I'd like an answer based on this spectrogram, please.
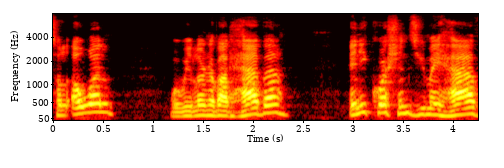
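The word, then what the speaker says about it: هذا: Just as we learned in lesson one for hadha, hadha, the alif is omitted, and it's written hadha.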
